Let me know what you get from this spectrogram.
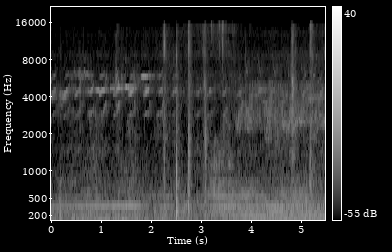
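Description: Small birds chirping, quick repeated high calls strongest in the first second or so, over a faint steady low hum; two short clicks halfway through.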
